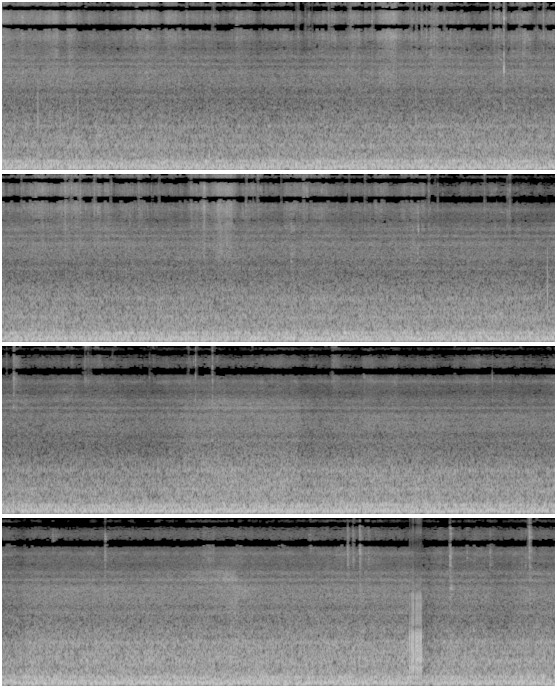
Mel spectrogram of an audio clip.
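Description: A fast train hums and rumbles steadily from inside the carriage.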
